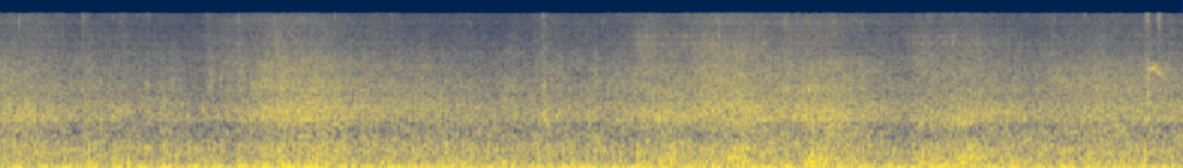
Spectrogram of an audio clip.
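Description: Wind buffeting the microphone, a steady low rumble, over a soft outdoor hiss that swells and fades every couple of seconds.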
